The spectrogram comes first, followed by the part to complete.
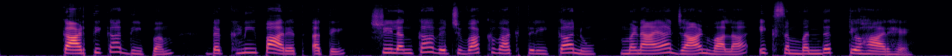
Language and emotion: Punjabi, neutral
